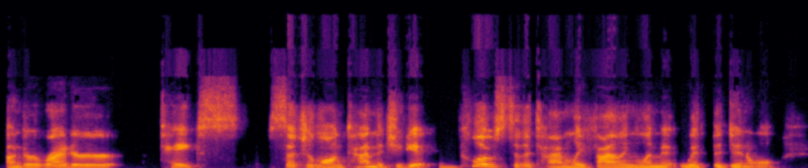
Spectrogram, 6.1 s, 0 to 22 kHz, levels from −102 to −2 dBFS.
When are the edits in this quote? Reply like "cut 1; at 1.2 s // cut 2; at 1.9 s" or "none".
cut 1; at 1.1 s // cut 2; at 3.4 s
